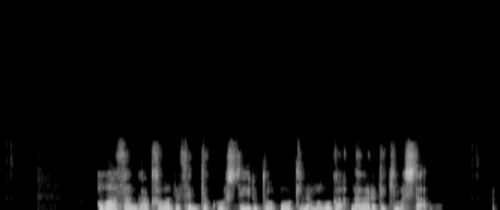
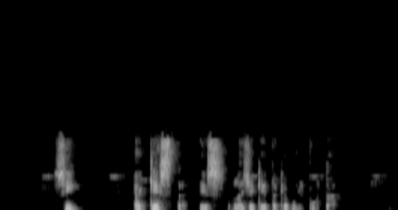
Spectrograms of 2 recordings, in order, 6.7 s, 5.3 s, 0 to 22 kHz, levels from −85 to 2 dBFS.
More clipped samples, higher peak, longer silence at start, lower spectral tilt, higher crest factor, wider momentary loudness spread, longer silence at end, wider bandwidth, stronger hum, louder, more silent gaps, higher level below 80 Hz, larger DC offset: neither; first, -6 dBFS vs -10 dBFS; first, 1.3 s vs 0.75 s; first, -5.5 dB/octave vs -3 dB/octave; about the same, 22 dB vs 24 dB; second, 7 LU vs 20 LU; first, 1 s vs 0.85 s; about the same, 7.6 kHz vs 8.2 kHz; neither; first, -26 LUFS vs -30 LUFS; second, none vs 1.71-1.77 s; first, -50 dBFS vs -74 dBFS; neither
